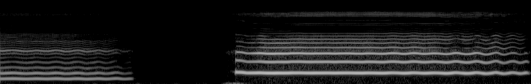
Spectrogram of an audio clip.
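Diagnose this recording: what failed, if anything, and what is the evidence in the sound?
Throughout the music the top end stops dead at 12.6 kHz, and the sound is swirly and hollow, with blurred attacks. This is generation loss at the codec stage, likely from about seven passes through an MP2 encoder near 128 kbit/s, each adding fresh quantisation noise and spectral holes.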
